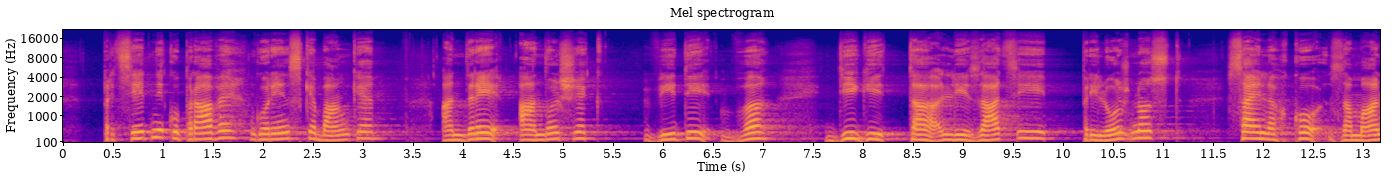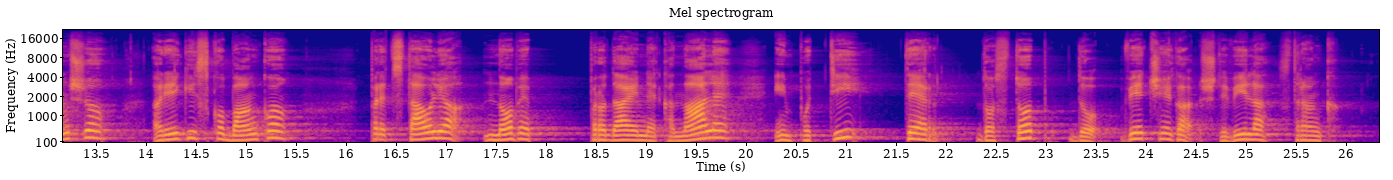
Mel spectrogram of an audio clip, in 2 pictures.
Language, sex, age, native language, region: Slovenian, female, 30-49, Slovenian, Savinja region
